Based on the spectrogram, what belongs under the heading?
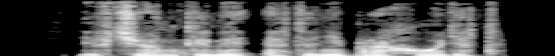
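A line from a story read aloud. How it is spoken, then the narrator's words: Grumbled. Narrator (Russian): буркнул Пауль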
